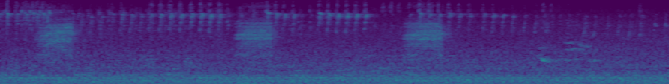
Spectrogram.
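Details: Chicks of a Brahminy starling pair beg inside a nest box during frequent feeding visits; three loud raspy bursts roughly every two and a half seconds over a faint, fast pulsing background.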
